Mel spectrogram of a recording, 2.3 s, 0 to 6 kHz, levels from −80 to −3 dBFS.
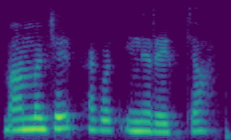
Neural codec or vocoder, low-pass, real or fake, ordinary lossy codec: codec, 24 kHz, 0.9 kbps, DualCodec; 5.4 kHz; fake; Opus, 32 kbps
